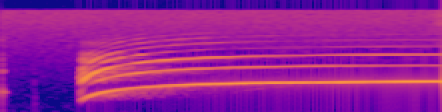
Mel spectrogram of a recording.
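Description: A siren winding up about half a second in: one tone that rises quickly from low to high, then holds a steady high pitch.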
